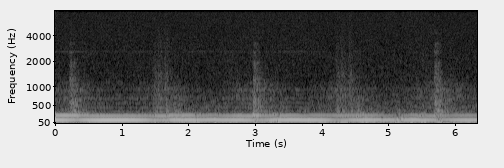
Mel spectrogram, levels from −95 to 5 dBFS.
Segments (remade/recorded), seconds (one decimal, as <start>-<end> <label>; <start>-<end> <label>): 0.0-0.5 recorded; 0.5-1.7 remade; 1.7-2.1 recorded; 2.1-3.8 remade; 3.8-4.9 recorded; 4.9-5.8 remade; 5.8-6.3 recorded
